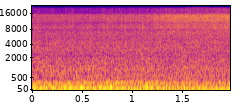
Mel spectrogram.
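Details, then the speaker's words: Recovered stolen Jeep with 5-speed manual whose clutch was blown internally, after reinstalling transmission and transfer case, first test drive: steady low engine drone, clutch taking up smoothly without chatter or grinding while breaking in. "and then you can hear that clutch just breaking in"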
